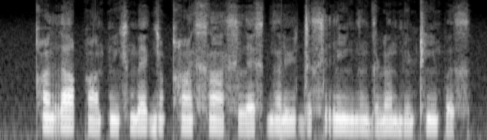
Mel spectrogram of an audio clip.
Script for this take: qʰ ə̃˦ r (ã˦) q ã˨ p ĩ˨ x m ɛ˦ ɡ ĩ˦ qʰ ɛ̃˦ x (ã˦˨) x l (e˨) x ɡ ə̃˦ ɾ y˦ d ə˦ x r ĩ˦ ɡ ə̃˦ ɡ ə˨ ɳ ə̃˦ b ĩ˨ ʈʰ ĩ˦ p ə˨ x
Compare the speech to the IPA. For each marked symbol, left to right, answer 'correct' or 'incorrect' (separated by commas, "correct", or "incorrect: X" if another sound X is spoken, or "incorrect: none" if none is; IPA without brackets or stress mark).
incorrect: a˦, correct, incorrect: ɛ˨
